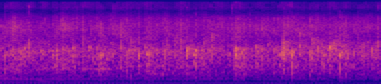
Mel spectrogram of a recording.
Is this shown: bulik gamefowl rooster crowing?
no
